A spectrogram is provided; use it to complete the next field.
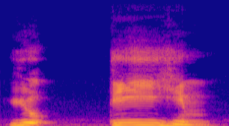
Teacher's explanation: حمزہ ساکن کو جھٹکے کے ساتھ پڑھا جاتا ہے۔ تی یا مدہ ہے، میم ساکن کے بعد حمزہ آیا ہے، اظہار شفوی ہوگا۔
